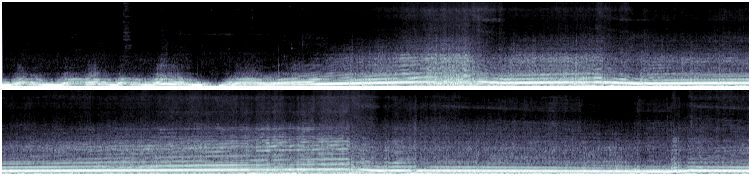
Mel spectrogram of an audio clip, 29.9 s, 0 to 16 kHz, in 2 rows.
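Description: Honda Integra DC2 four-cylinder engine and exhaust heard from inside the cabin while driving. After an uneven low rumble, the engine note climbs under acceleration and drops at two quick upshifts. It then rises slowly for a long stretch, drops once more and settles into a steady drone.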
